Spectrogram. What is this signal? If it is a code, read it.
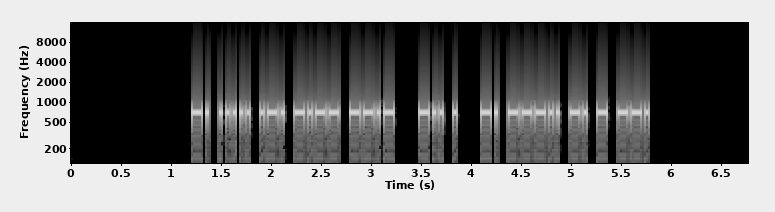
Morse code, heard as a keyed tone, about 36 wpm, 700 Hz. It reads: N5RYQ DE N8NTG
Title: USA Callsign DE Callsign - 5 Characters - 35wpm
